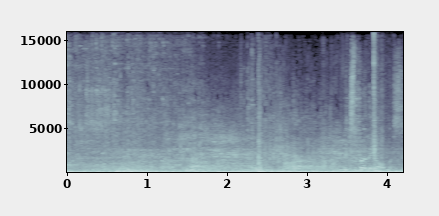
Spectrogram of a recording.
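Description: Confringo fire-blast spell exploding in a Hogwarts Legacy fight near a troll, heard as loud booming bursts within a dense, constant din of combat sounds.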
